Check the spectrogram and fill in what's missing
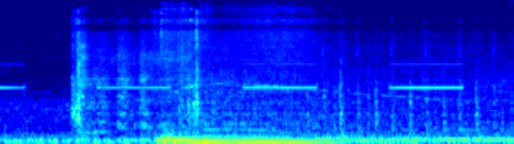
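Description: A Honda CR-V engine cranks and catches about a second in after a kill switch is turned on. It swells into a low, heavy rumble, then settles toward idle, with faint electronic chime tones above it.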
